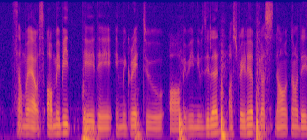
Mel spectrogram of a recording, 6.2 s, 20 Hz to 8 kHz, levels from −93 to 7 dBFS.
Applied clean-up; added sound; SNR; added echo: none; Walk, footsteps; 2 dB; none.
